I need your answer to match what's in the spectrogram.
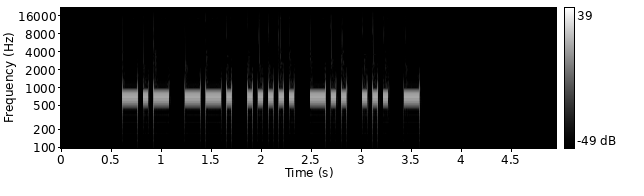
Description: Morse code, heard as a keyed tone, about 22 wpm, 700 Hz. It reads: KG5DST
